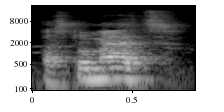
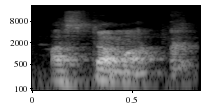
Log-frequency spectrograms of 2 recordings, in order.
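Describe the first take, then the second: First: अस्टोमैच ending in a "ch" as in match; wrong "ch" reading. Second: अस्टमक ending in a hard "k"; correct "k" reading. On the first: Teacher testing students with a misreading, अस्टोमैच ending in "ch". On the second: Teacher correcting the misreading, अस्टमक with a final "k" sound. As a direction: say अस्टमक as "astamak", dropping lower. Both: Shown as a demonstration. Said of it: "नहीं, नहीं, अस्टमक".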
